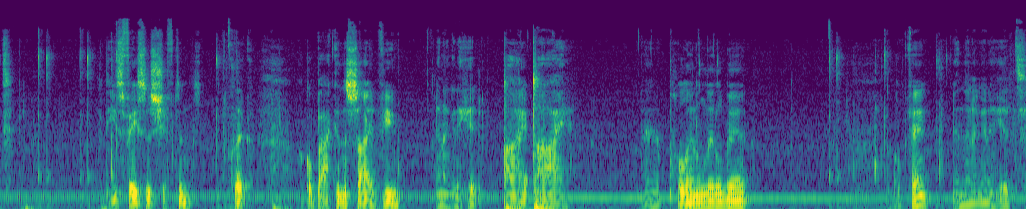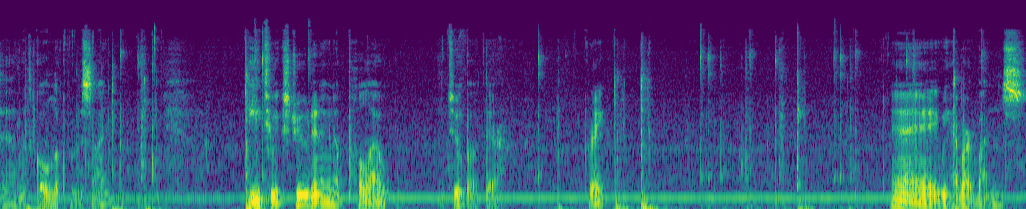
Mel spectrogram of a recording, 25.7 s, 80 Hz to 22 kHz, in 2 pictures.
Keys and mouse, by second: 1.9 click, 2.7 middle click, 3.3 KP_3, 6.2 i, 11.0 middle click, 11.5-13.1 middle drag, 13.1 KP_1, 13.8 middle click, 15.8 e, 20.5 a, 20.8 z, 22.2 middle click, 22.8 Tab, 23.5 middle click, 24.7 a.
